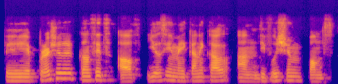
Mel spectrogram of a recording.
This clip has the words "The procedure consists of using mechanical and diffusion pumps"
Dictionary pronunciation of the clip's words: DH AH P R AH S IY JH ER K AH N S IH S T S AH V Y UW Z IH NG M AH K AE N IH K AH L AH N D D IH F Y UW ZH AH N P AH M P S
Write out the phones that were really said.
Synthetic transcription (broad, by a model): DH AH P R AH SH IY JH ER K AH N S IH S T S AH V Y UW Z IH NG M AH K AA N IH K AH L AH N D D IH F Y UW SH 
